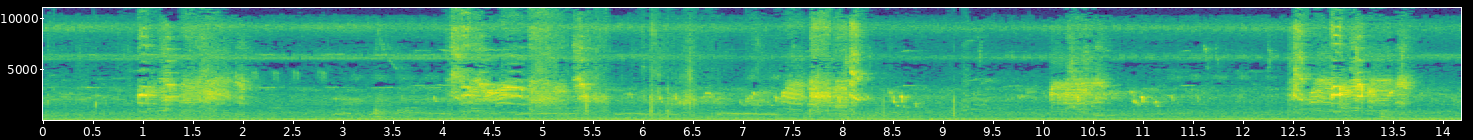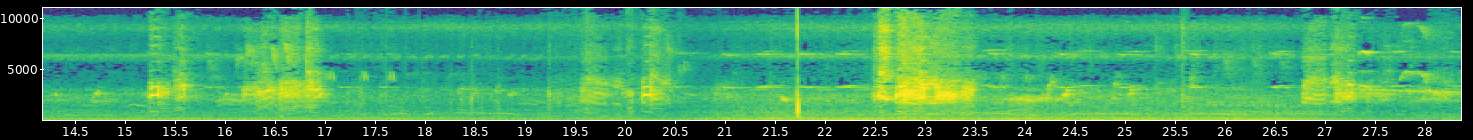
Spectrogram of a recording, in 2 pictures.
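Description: Small birds calling from the trees, with short chirps every second or two, the loudest cluster about two-thirds of the way through.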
